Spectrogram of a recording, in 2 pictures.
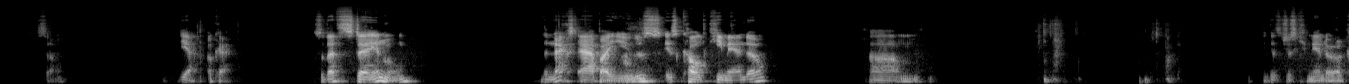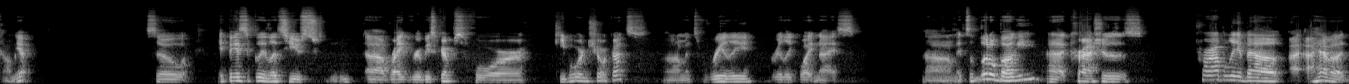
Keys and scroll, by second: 9.7-11.9 typing.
